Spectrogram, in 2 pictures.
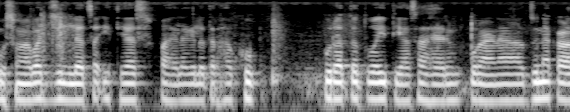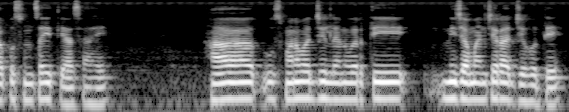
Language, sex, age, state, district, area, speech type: Marathi, male, 30-45, Maharashtra, Osmanabad, rural, spontaneous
